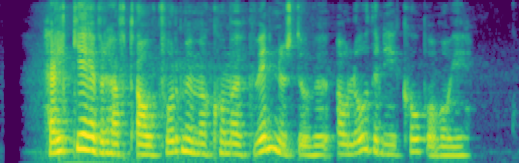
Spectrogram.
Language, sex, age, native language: Icelandic, female, 40-49, Icelandic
